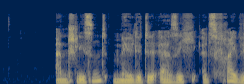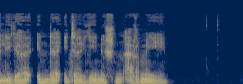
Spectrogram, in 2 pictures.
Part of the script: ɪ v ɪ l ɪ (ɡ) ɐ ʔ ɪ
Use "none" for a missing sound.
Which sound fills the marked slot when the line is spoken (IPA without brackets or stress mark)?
ɡ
